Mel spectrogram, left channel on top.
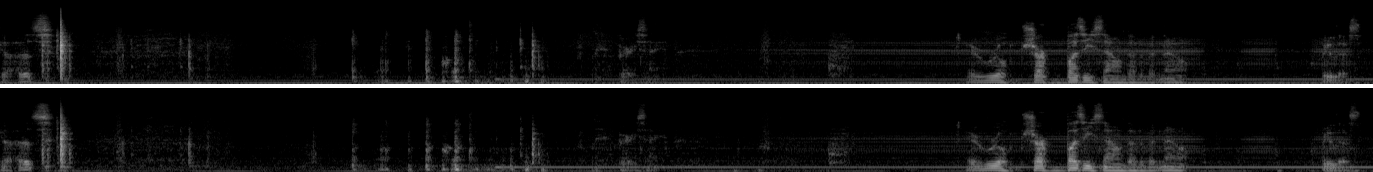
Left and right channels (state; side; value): normal; both; correlation 0.24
